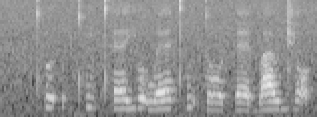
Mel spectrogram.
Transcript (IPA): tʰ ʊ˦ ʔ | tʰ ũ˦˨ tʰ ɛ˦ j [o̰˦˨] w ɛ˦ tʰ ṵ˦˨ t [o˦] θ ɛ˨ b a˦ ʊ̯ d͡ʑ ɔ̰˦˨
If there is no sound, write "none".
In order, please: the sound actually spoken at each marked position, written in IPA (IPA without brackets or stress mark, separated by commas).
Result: o̰˦˨, o˨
